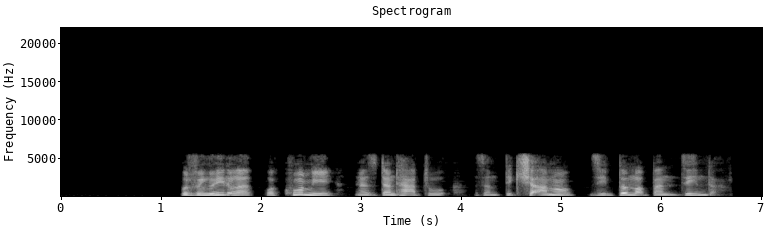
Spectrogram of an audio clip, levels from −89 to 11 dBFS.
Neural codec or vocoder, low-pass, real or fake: codec, 16 kHz, 0.5 kbps, FunCodec, trained on LibriTTS, 25 frames a second; 5.4 kHz; fake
